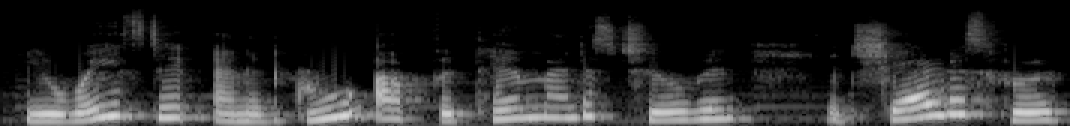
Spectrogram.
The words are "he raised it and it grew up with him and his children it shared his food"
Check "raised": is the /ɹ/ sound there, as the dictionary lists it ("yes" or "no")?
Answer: no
